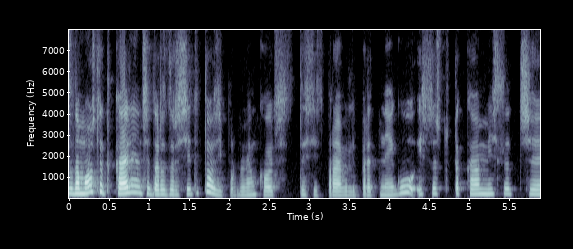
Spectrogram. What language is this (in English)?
Bulgarian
